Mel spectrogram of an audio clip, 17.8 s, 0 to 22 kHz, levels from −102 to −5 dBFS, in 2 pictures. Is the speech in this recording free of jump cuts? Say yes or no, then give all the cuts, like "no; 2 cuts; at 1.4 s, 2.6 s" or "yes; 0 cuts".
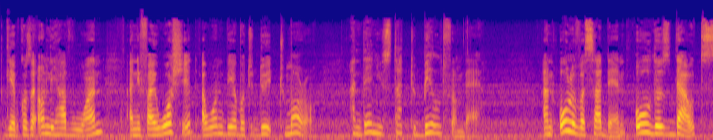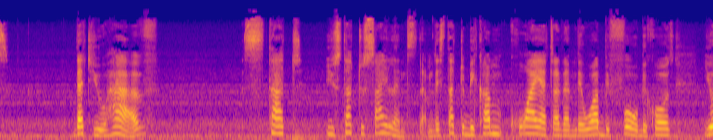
yes; 0 cuts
